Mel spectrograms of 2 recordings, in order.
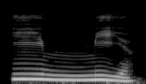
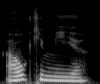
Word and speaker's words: alquimia: Alquimia. Nós decimos alquimia, alquimia. La sílaba mais forte é que. Não, é mia. Alquimia.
